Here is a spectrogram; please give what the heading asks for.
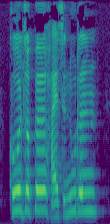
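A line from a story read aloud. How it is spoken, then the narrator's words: Calling out repeatedly. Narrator (German): Die Mutter rief ein paar Mal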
